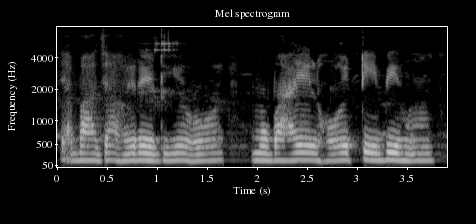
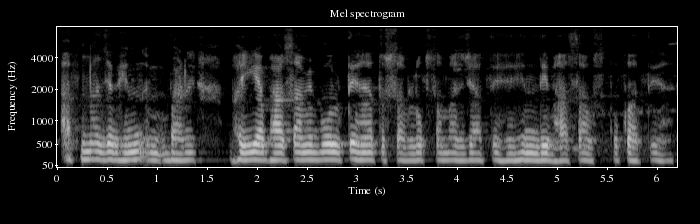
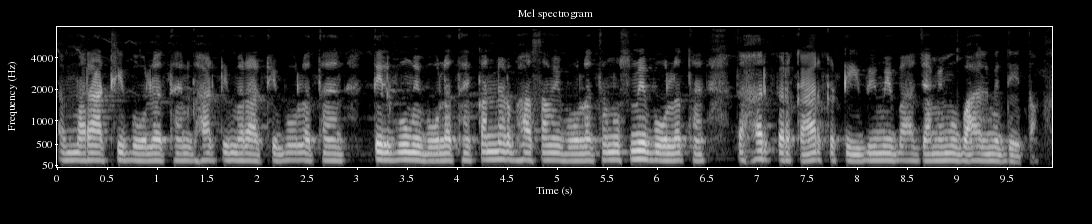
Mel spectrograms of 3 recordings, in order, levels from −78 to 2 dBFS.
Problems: constant background noise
